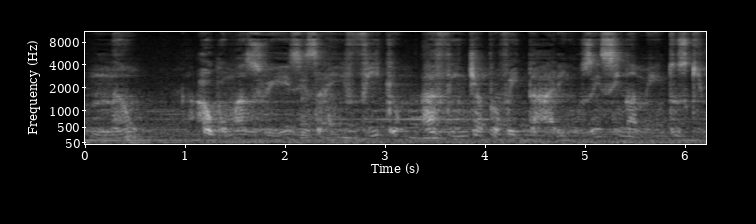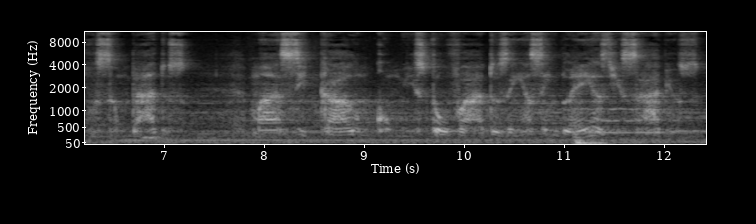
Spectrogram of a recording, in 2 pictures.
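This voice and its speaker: A man plays a superior spirit in a radio drama, solemn and instructive. The voice sits low and breathy, close to a whisper, and delivers its teachings with grave, measured weight. It sounds set back from the mic, with music clearly underneath. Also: echoey room, far from the mic.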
